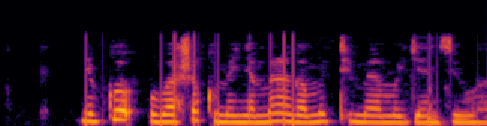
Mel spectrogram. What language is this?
Kinyarwanda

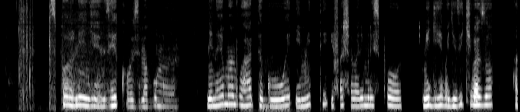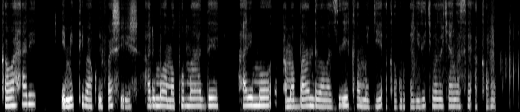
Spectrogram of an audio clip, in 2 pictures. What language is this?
Kinyarwanda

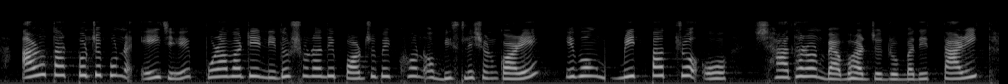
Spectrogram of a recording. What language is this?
Bangla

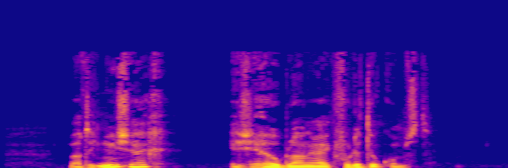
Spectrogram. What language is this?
Dutch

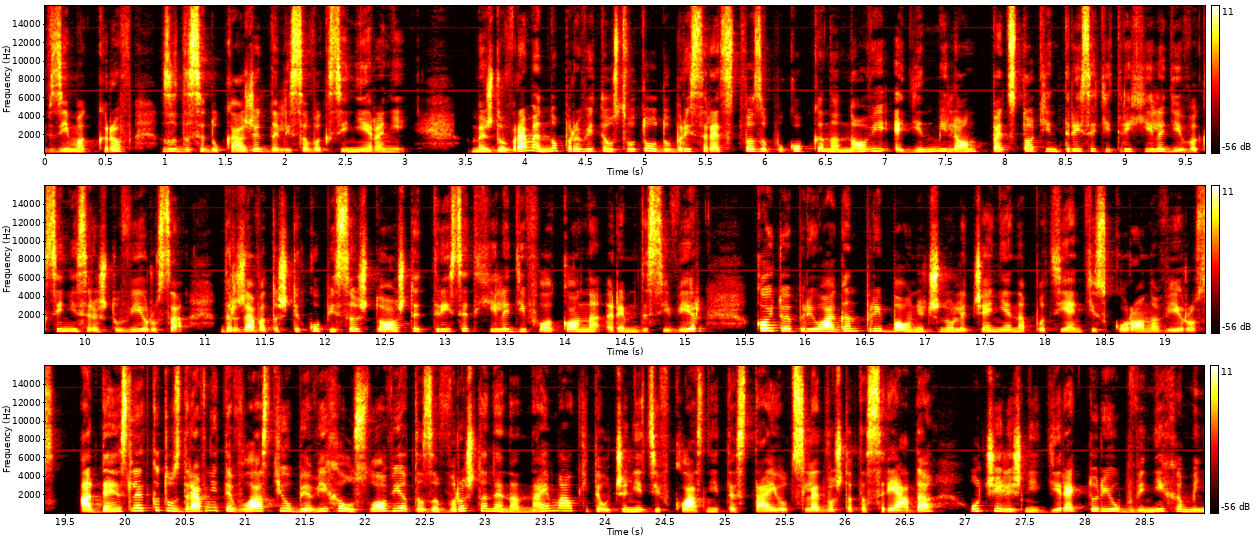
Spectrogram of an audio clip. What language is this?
Bulgarian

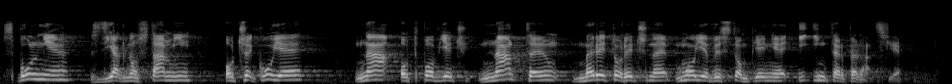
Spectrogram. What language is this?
Polish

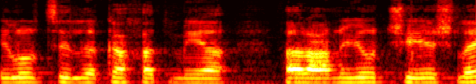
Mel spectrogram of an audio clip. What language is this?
Hebrew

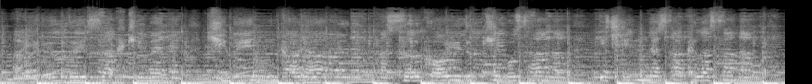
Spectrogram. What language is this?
Turkish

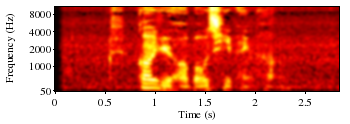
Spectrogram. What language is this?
Cantonese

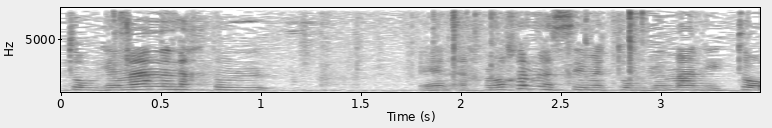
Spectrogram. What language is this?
Hebrew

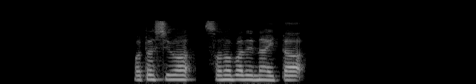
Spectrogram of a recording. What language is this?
Japanese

